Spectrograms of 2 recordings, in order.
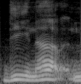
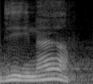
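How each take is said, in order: The two takes are said the same way.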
